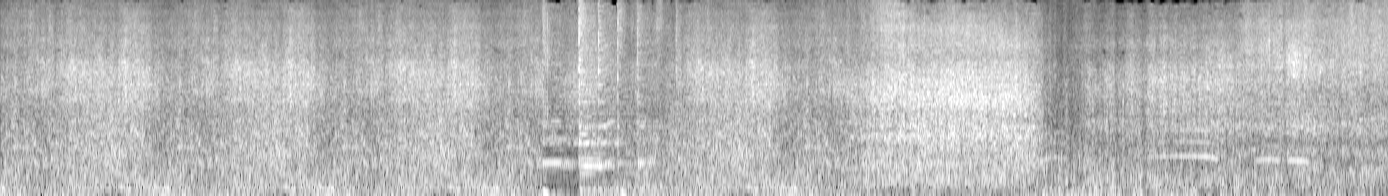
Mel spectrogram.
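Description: Steady rush of wind buffeting an action camera's microphone as its wearer snowboards down a groomed slope, mixed with the hiss of the board sliding on snow.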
